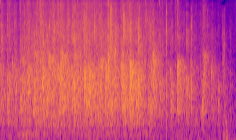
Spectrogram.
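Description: Audience applause at an ombudsman conference session in Hong Kong, a sustained wash of many hands clapping that swells mid-way and then tapers off gradually.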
